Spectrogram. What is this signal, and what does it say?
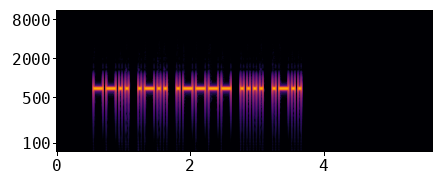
Morse code, heard as a keyed tone, about 25 wpm, 700 Hz. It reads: ZL1HL
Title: DXCC-100 Call Signs - 5 Characters - 25wpm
